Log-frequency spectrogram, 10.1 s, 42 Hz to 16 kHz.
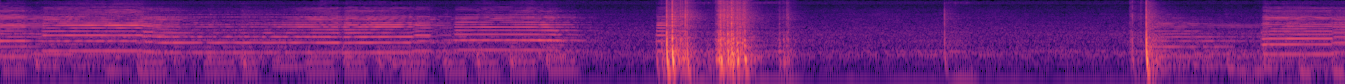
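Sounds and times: held music chord: 0:00.0 - 0:04.5, 0:08.6 - 0:10.0
loud noisy thumps: 0:05.0 - 0:06.0, 0:08.5 - 0:08.9.

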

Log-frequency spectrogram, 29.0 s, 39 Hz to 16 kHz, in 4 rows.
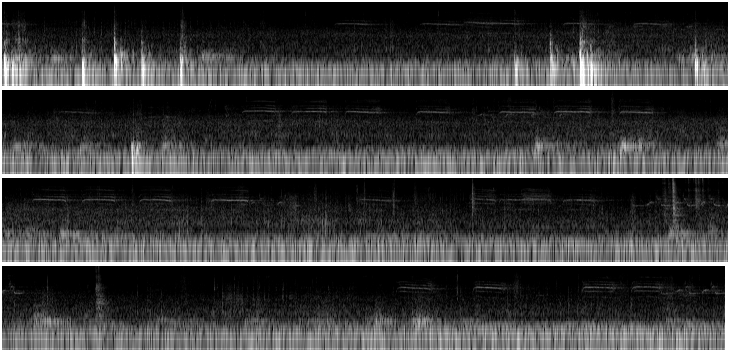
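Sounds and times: hooves stepping on soft dirt: 0:00.0 - 0:29.0
low outdoor rumble: 0:00.0 - 0:29.0
birds chirping: 0:02.0 - 0:29.0.

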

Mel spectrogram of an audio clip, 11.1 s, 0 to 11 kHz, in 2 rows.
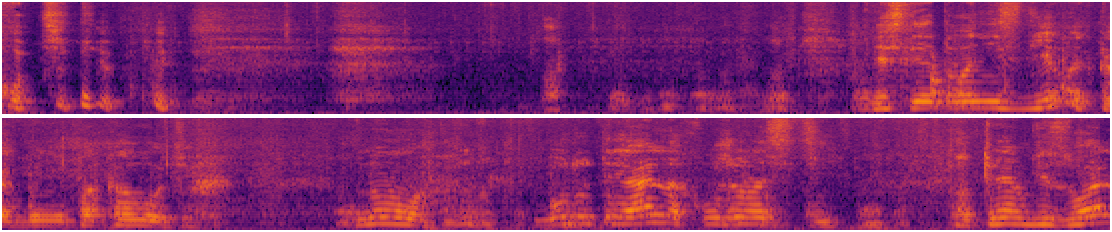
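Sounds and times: piglets grunting: 0:02.7 - 0:04.8, 0:06.5 - 0:10.5.

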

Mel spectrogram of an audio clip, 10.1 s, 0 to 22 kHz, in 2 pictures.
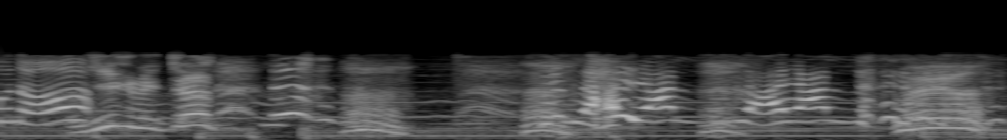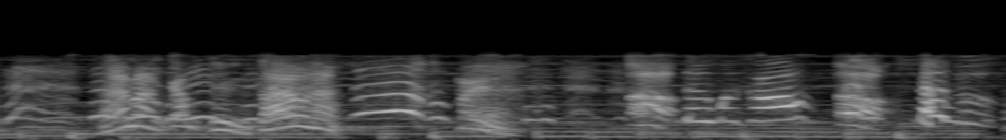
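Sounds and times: background music: 0:00.0 - 0:10.0
voices crying out and gasping: 0:00.9 - 0:10.0.

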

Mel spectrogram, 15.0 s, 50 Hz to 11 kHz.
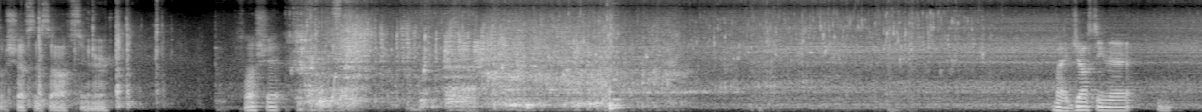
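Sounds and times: toilet flushing: 0:03.6 - 0:15.0
toilet tank refilling hiss: 0:03.6 - 0:15.0.

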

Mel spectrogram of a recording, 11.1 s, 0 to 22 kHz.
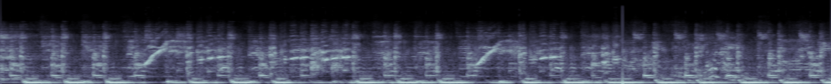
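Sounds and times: electronic dance music: 0:00.0 - 0:11.0
heavy bass beat: 0:00.0 - 0:11.0.

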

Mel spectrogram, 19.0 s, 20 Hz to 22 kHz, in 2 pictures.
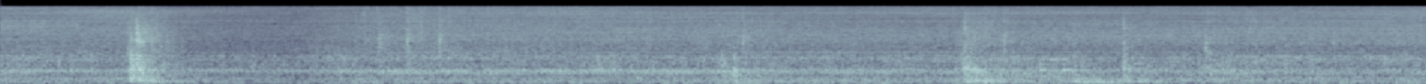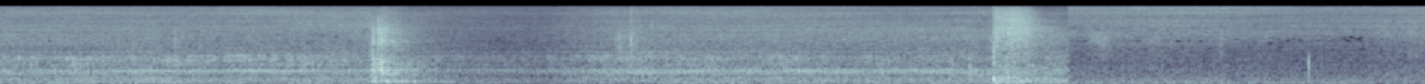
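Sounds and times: machine running with steady hiss: 0:00.0 - 0:19.0.

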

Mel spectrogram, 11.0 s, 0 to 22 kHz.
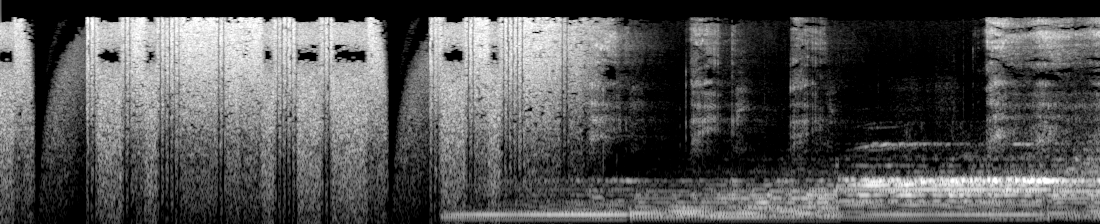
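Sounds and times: television static hiss: 0:00.0 - 0:06.2.

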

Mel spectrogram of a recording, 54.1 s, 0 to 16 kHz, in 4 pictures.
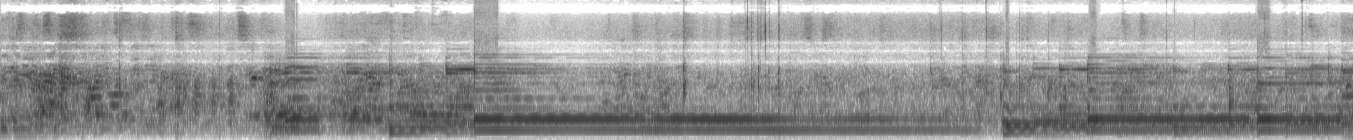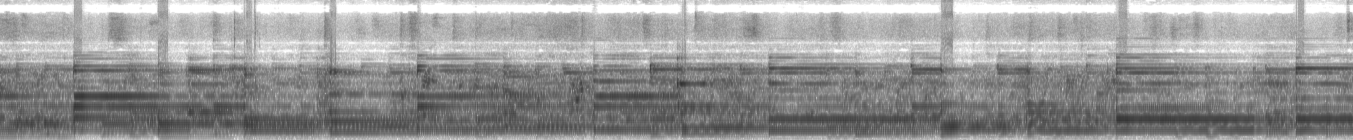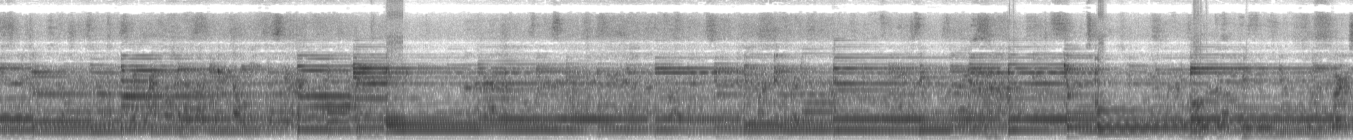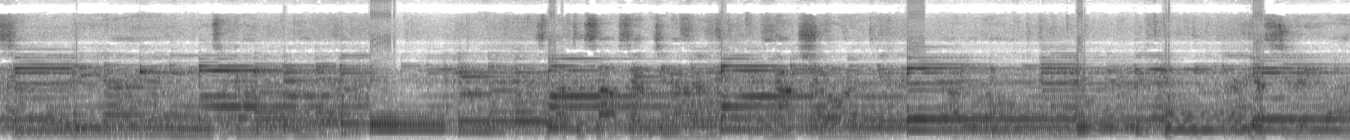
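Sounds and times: acoustic guitar: 0:00.0 - 0:54.0.

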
